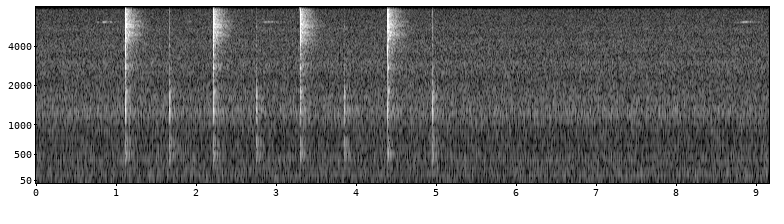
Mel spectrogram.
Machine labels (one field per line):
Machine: valve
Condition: normal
